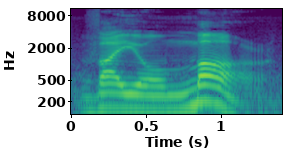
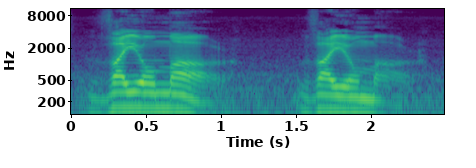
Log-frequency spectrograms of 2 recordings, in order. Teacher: when the stress shifts to the ultimate syllable or the final syllable the original a returns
